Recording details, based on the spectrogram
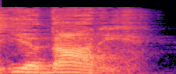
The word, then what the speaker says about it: yadati: The Hebrew is yadati. That's how you say it.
